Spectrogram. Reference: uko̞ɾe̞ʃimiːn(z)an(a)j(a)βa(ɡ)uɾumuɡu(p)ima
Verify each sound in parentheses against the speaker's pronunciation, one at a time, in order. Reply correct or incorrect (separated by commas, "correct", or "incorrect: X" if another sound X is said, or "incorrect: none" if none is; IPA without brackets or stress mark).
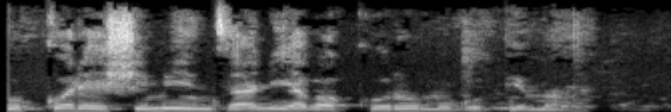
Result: correct, incorrect: i, correct, incorrect: k, correct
